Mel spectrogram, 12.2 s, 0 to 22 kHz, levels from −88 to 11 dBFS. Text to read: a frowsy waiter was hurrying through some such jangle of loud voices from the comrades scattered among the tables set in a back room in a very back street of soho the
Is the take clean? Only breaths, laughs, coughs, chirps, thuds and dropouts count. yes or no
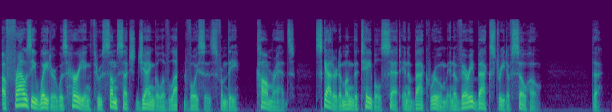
no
